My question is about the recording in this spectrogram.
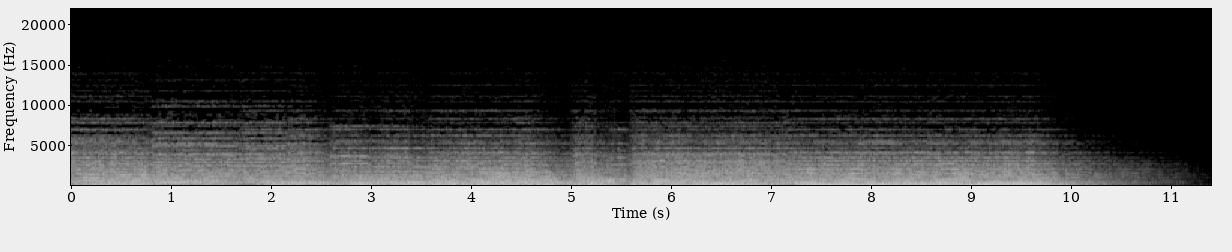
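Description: Closing theme music of sustained, held chords, fading out to silence near the end.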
